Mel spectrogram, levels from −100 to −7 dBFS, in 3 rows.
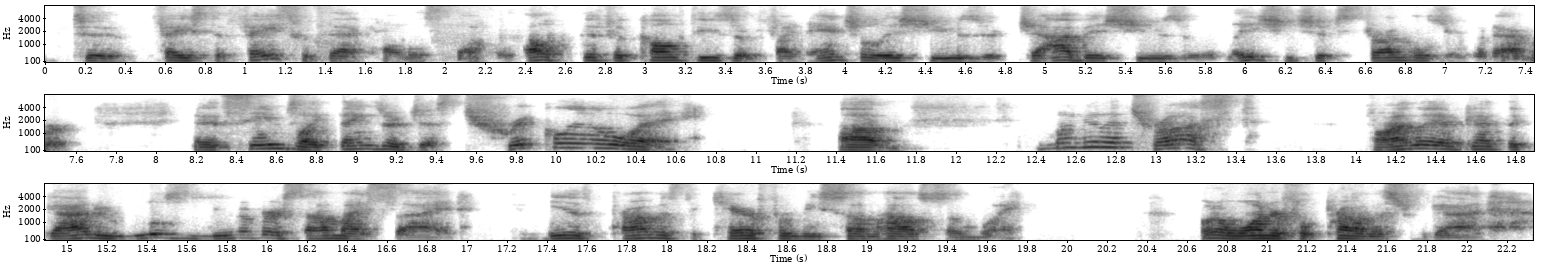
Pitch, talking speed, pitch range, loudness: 145 Hz, 185 wpm, 135-185 Hz, -26 LUFS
